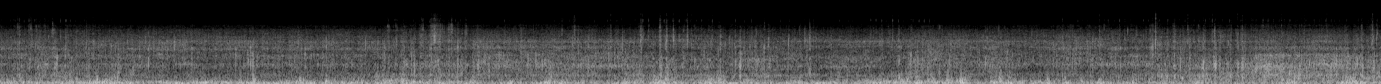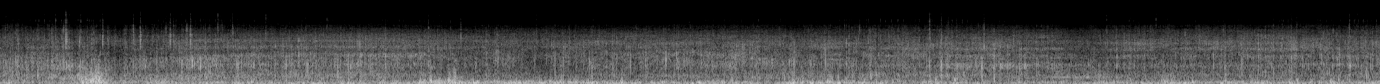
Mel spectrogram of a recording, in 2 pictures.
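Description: Bicycle tyres crunch steadily over loose gravel.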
